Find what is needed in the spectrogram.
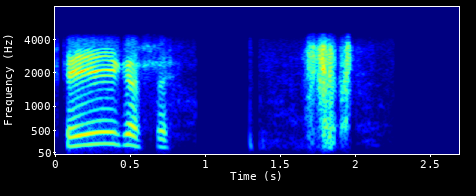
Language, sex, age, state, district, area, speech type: Assamese, male, 45-60, Assam, Sivasagar, rural, conversation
